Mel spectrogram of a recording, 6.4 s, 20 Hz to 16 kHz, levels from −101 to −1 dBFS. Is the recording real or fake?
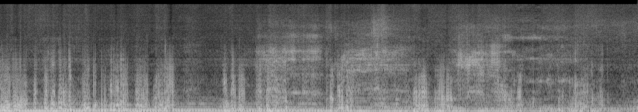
fake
